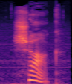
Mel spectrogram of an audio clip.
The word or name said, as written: shark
